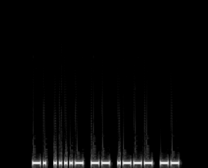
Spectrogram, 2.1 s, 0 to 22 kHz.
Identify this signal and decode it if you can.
Morse code, heard as a keyed tone, about 43 wpm, 700 Hz. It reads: N4MJM
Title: USA Call Signs - 5 Characters - 3x Character Spacing - 45wpm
